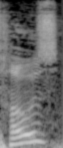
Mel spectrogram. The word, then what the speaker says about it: Heaux: This song is actually called "These Hoes," but it's spelled HEAUX.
